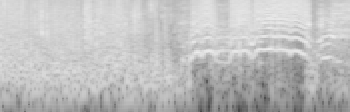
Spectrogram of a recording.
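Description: Wind rushing over the microphone as the slingshot ride flies, then a rider's high, wavering scream about a second in, lasting under a second.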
